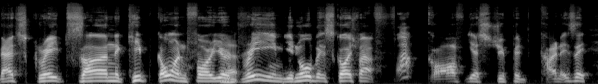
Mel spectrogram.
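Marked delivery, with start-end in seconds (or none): 0.0-2.8 encouraging voice in a put-on American accent. Speaker contrasts how Americans and Scots react, doing a mock American accent. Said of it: "how Americans would be like".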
